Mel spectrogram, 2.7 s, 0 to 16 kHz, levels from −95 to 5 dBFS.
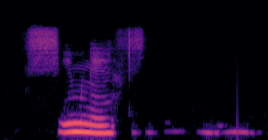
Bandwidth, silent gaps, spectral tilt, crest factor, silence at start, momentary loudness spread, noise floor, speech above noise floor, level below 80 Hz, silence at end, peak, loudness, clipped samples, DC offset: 7.8 kHz; none; -6 dB/octave; 14 dB; 0.3 s; 25 LU; -57 dBFS; 25 dB; -80 dBFS; 0.2 s; -22 dBFS; -33 LUFS; under 0.1%; under 0.1%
